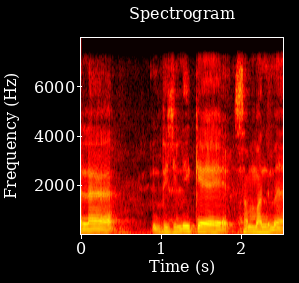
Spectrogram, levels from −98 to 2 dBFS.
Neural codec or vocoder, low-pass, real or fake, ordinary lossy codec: codec, 16 kHz, 16 kbps, FunCodec, trained on LibriTTS, 50 frames a second; 7.2 kHz; fake; none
